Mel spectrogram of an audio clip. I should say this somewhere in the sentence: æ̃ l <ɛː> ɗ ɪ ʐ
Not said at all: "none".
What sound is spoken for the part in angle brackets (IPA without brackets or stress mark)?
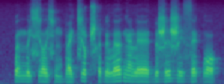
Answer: ɛː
